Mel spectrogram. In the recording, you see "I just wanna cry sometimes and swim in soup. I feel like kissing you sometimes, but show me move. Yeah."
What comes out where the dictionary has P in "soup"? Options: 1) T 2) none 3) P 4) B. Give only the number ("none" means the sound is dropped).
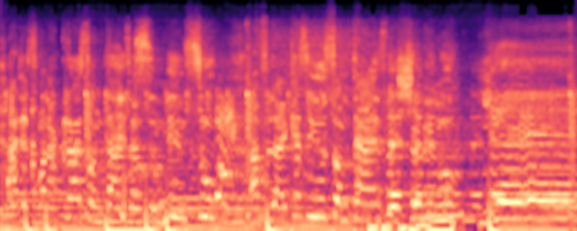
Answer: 2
